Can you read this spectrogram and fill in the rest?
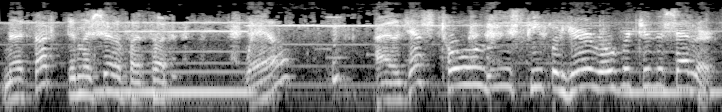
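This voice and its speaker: Old backwoods american geezer, slow mocking drawl, old time radio drama, loud music behind. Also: male voice, high voice, expressive, dull audio. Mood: calm, mocking. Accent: rural American. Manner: drawling, taunting, unhurried. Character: folksy, coldly amused old rural man, self-appointed judge. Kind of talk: 1940s radio drama acting.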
